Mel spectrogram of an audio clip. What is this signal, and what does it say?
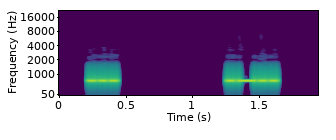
Morse code, heard as a keyed tone, about 30 wpm, spaced as for 9 wpm, 690 Hz. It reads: SL
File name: Lesson 17d - Letter u - Two Characters 30wpm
